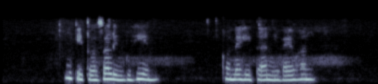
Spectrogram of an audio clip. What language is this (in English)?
Kuku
